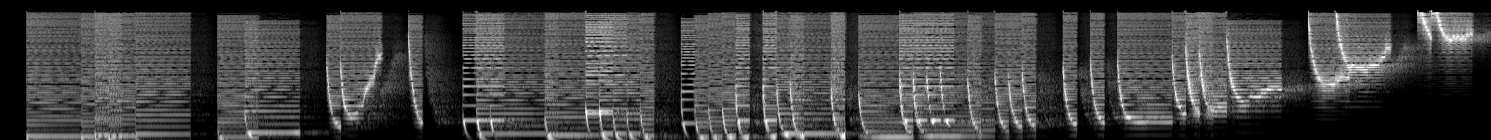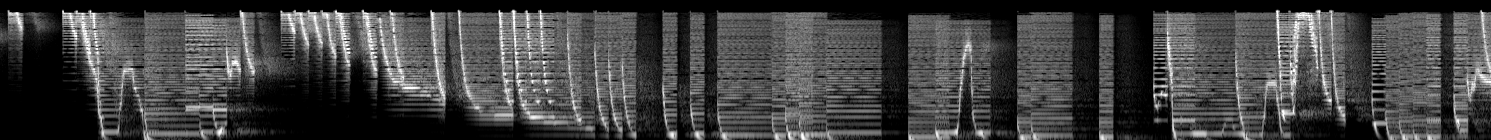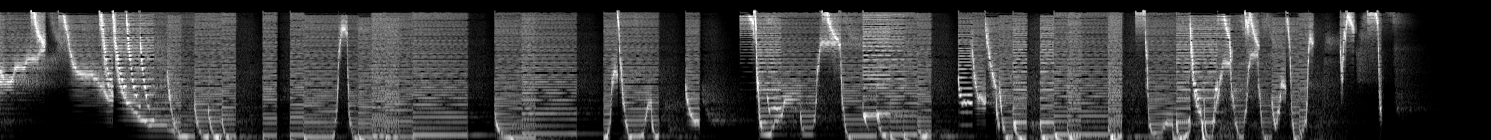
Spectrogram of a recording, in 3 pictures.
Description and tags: I recorded myself screwing around the Malstrom synth. Extensive filter tweaking is evident.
